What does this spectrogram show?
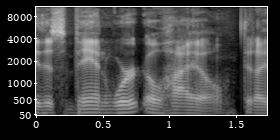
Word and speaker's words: Van Wert: the story of I'm going to say this, Van Wert, Ohio.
